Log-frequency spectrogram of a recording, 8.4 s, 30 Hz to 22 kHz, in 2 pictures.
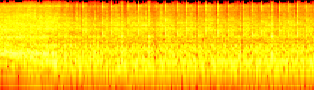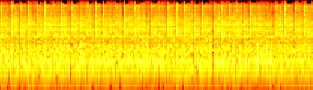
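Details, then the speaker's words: Old Stihl MS200T top-handle chainsaw that idled fine but wouldn't rev, after teardown and fuel line replacement (suspected cause): after a brief pull it settles into a steady, even high-pitched buzz with no bogging or stumbling; running healthy. "just like that saw is put back together cleaned up a bit hopefully it runs better I think that fuel line was probably our issue"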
